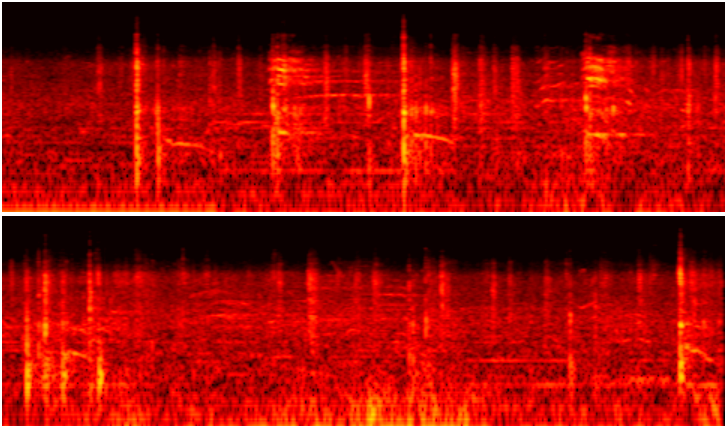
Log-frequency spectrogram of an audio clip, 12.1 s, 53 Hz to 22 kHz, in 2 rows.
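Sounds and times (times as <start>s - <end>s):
racket striking tennis ball: 1.1s - 1.6s, 2.3s - 3.9s, 6.2s - 7.0s, 11.6s - 12.0s.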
